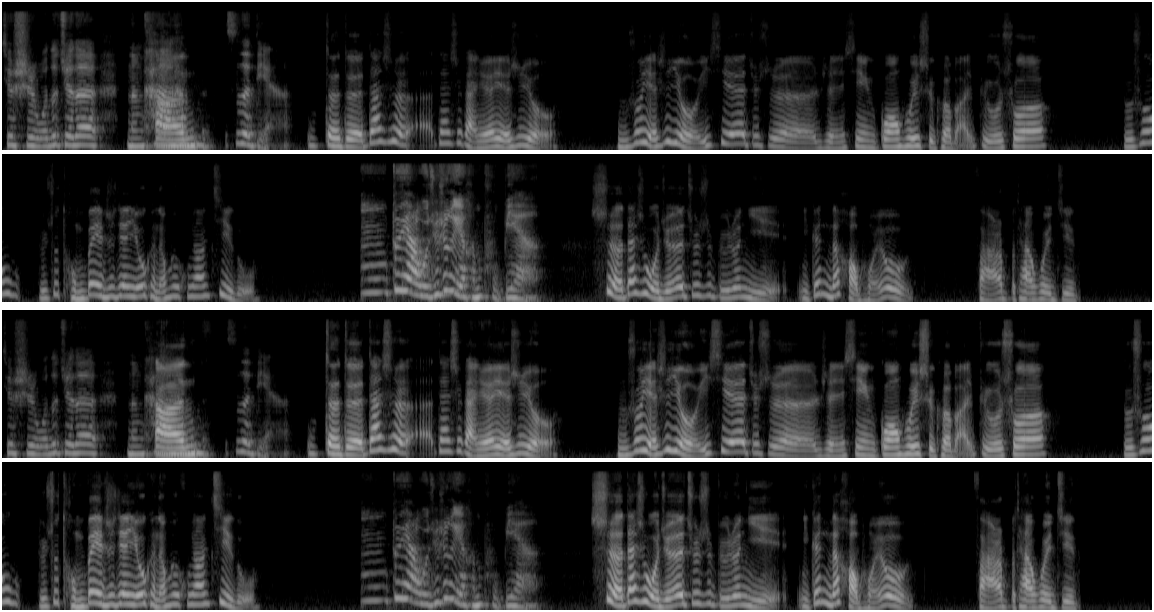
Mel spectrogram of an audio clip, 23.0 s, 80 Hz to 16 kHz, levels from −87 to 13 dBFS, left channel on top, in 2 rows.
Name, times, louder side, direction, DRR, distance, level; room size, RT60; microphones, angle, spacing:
voice 1, 0.0-2.1 2.3-2.9 15.1-16.9, left 4 dB, 40° left, 0.7 m, -35 dB
voice 2, 1.5-2.0 3.1-5.5 6.2-10.4 11.2-14.1 17.4-20.6 21.3-22.3, right 4 dB, 50° right, 0.5 m, -31 dB
head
